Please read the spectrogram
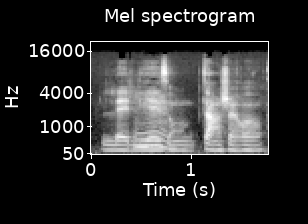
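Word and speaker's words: Les Liaisons Dangereuses: But it was the premise that hooked me, because it's a retelling of Dangerous Liaisons, or Les Liaisons Dangereux. – Excellent pronunciation.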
